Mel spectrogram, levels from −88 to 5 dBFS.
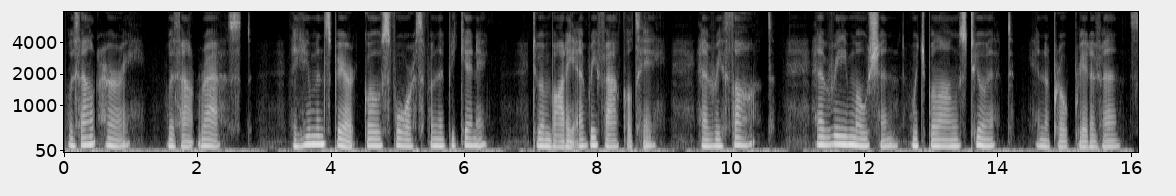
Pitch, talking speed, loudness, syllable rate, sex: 145 Hz, 100 wpm, -18 LUFS, 4.1 syllables/s, female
